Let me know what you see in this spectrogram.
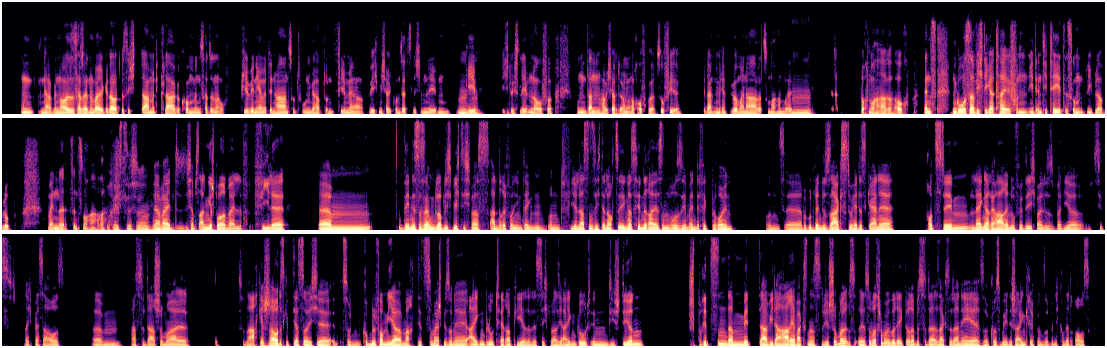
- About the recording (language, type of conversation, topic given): German, podcast, Was war dein mutigster Stilwechsel und warum?
- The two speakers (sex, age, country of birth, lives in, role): male, 25-29, Germany, Germany, guest; male, 25-29, Germany, Germany, host
- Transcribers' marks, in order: other background noise; other noise; drawn out: "ähm"; tapping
